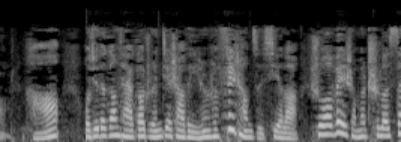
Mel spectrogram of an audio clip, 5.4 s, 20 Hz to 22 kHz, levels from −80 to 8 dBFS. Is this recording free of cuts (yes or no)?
no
